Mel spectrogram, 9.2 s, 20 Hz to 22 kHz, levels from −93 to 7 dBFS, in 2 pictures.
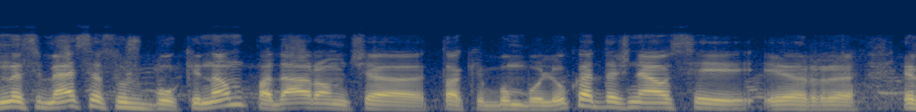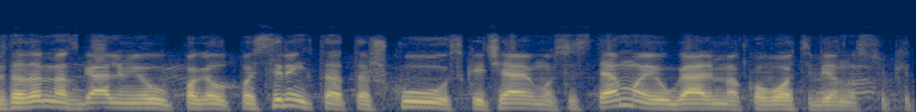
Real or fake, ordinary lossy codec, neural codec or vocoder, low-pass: real; Opus, 32 kbps; none; 7.2 kHz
